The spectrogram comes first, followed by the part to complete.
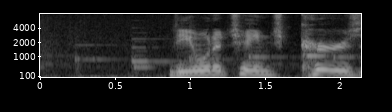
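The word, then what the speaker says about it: Kir: I'm going to say Kerr because it because it reminds me of the word sir but with a K in before. It's actually pronounced Ky or Kier.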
